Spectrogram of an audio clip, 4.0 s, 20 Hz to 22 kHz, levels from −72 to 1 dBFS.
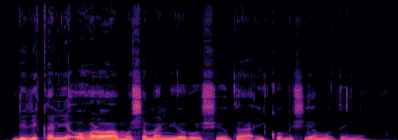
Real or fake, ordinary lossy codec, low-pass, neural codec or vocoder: real; none; none; none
